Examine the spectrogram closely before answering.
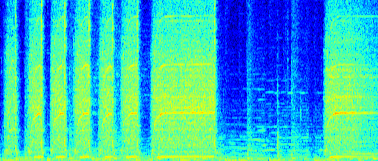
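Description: Cordless drill with a countersink bit countersinking screw holes in a plywood plate. The trigger is blipped about seven times in quick succession, then held for two longer runs; each time the motor whine rises as it comes up to speed and then holds steady.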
